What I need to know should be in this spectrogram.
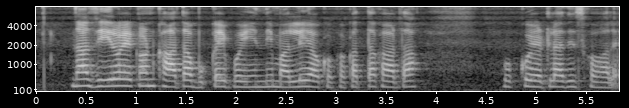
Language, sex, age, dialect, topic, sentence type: Telugu, female, 18-24, Telangana, banking, question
